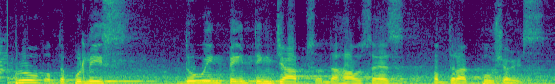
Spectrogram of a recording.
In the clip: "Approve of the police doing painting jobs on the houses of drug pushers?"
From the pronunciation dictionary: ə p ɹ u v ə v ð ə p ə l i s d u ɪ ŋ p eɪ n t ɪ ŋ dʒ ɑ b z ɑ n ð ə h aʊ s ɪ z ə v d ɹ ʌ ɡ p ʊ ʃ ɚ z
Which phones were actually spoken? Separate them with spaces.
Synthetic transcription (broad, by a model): p ɹ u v ə v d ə p ə l i s d u ɪ ŋ p eɪ n t ɪ ŋ dʒ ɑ b s ɑ n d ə h aʊ s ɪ s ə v d ɹ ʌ ɡ p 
